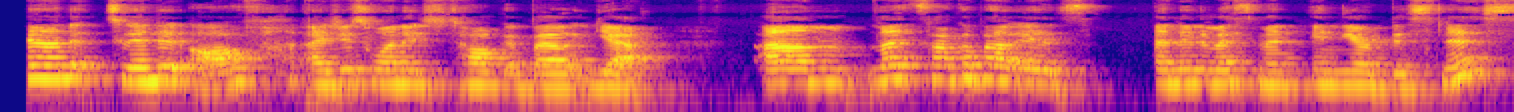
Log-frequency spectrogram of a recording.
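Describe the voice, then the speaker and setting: A woman at fairly high pitch and a moderate pace, with ordinary pitch variation and audible room echo. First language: Danish. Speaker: freelancer and vlogger. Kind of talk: casual tutorial vlog.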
